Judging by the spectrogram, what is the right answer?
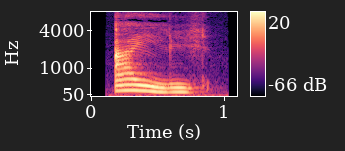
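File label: "aill", Scottish Gaelic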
